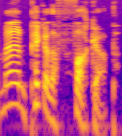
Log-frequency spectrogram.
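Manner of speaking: put-on very high, out of character, accent and persona dropped. Retelling a film scene where a character breaks character: imitating character dropping his accent. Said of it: "This accent, this whole persona goes".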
